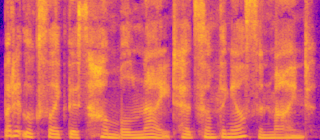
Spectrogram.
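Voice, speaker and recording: A dry, mellow spymaster. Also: female voice, fairly low pitch, moderate pace, vocal fry, breathy edge. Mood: wry. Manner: dry, confident, teasing. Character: wry, composed adult female spymaster. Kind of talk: video game voice acting.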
